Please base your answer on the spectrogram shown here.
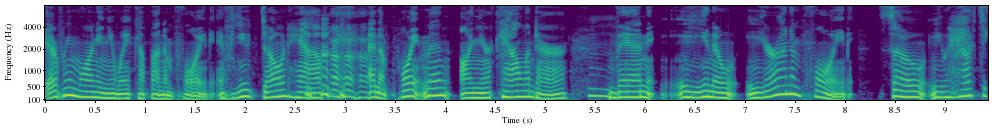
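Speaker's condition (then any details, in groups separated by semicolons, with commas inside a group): Cleft lip and palate; about 50-some years ago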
